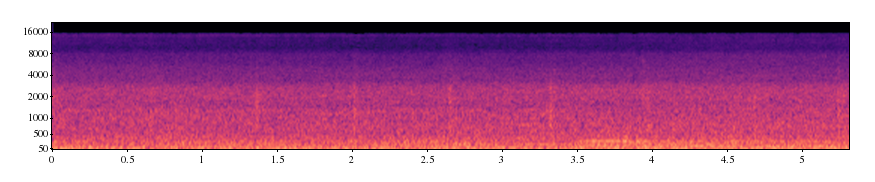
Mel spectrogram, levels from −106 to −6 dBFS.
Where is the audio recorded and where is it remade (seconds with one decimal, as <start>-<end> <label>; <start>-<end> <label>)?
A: 0.0-1.3 remade; 1.3-2.3 recorded; 2.3-3.1 remade; 3.1-5.3 recorded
